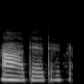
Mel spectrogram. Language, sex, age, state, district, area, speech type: Malayalam, female, 30-45, Kerala, Wayanad, rural, spontaneous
